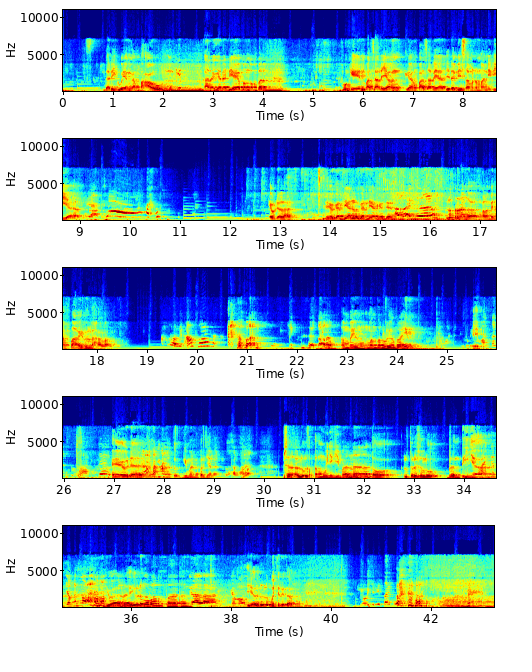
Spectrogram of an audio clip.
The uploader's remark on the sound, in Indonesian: mohon maaf kalo banyak suara motor yaa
